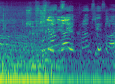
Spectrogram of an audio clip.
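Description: Steady low drone of the bus's engine and tyres, heard inside the cab while driving on the motorway. The drone drops in level about a second in. Voices talk over it.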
